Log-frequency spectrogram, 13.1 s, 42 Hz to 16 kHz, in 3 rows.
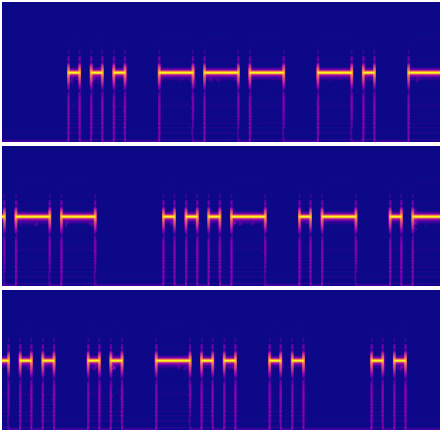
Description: Morse code, heard as a keyed tone, about 10 wpm, 800 Hz. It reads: SONO VALIDI I
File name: ITALIEN texte clair 2 vitesse 10 mots minute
